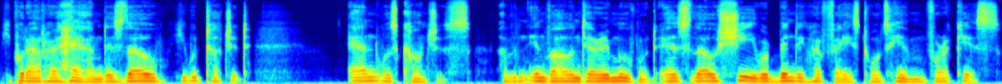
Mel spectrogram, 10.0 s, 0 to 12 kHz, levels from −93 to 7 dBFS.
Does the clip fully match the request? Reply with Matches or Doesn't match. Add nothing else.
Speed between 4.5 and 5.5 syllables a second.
Matches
